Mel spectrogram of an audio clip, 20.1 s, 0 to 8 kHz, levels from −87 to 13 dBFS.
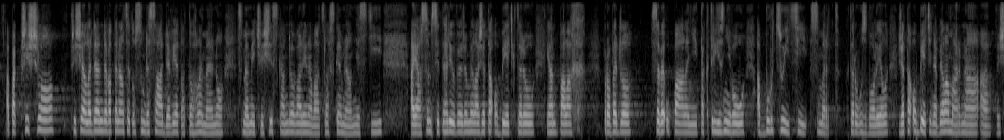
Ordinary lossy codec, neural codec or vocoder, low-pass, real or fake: none; none; 7.2 kHz; real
